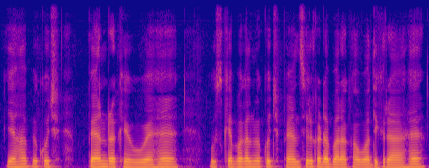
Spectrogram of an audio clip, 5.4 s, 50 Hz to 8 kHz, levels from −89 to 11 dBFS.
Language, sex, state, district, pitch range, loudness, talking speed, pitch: Hindi, male, Jharkhand, Garhwa, 120-130 Hz, -18 LUFS, 210 wpm, 130 Hz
